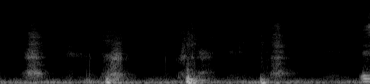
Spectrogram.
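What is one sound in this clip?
Feet thump on a carpeted floor as a man jumps.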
